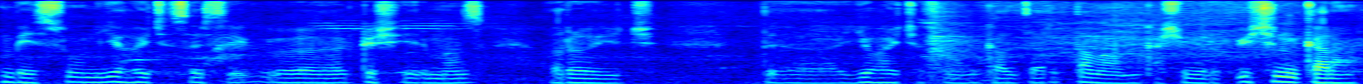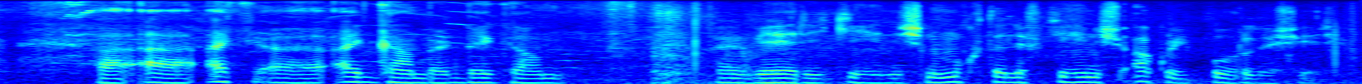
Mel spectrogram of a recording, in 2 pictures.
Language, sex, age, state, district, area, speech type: Kashmiri, male, 18-30, Jammu and Kashmir, Budgam, rural, spontaneous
